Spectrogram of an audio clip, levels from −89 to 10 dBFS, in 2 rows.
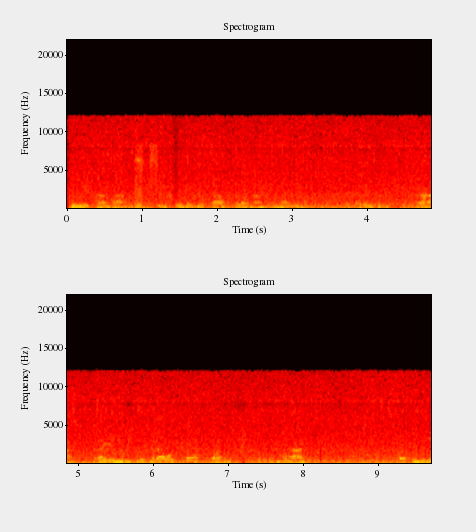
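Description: From start to finish, a loudspeaker-side echo canceller has likely let an echo leak through, so a faint delayed copy of the speech trails about 328 ms behind it, roughly 15 dB quieter, giving a doubled quality under everything.

Where both sides talk at once, the canceller likely treats the talker as echo and suppresses the speech in double talk. It dips briefly, by around 10 dB between 0.87 and 2.73 s and between 3.32 and 3.87 s, then more gently, near 5 dB, between 4.63 and 5.24 s and between 6.74 and 7.38 s.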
